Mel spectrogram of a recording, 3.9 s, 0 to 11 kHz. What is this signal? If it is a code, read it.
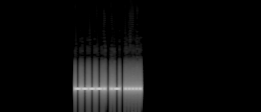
Morse code, heard as a keyed tone, about 46 wpm, 700 Hz. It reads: 9A5
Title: Callsign Prefixes for Top 100 DXCC - 45wpm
